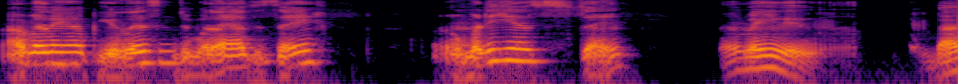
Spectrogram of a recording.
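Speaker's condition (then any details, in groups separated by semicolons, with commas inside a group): Cerebral palsy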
